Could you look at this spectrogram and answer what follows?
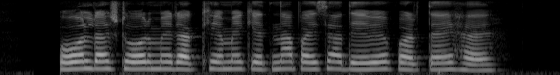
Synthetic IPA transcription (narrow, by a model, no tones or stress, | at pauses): poːlɖəsʈoːɾmẽɾəkʰːemẽkɪt̪napɛːsad̪eːwepɐɾt̪eɦɛː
